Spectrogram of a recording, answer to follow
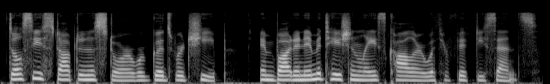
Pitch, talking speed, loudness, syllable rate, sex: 205 Hz, 205 wpm, -18 LUFS, 5.8 syllables/s, female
